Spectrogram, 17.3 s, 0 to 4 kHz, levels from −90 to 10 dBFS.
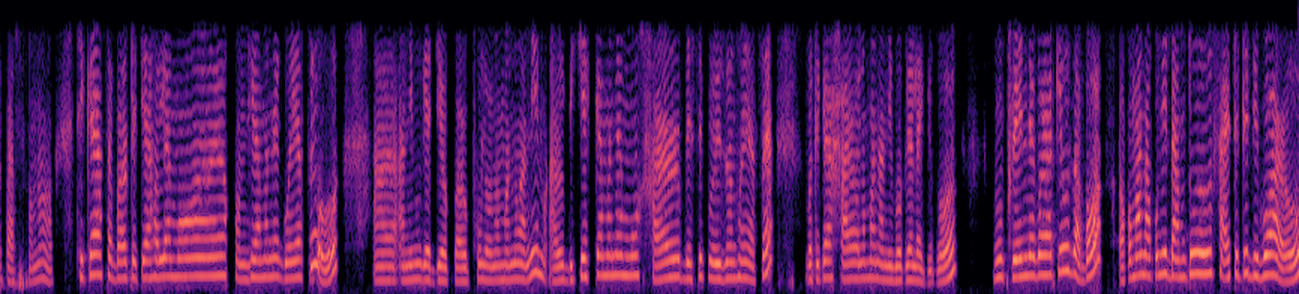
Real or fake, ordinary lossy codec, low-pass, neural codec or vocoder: fake; none; 3.6 kHz; codec, 16 kHz, 8 kbps, FreqCodec, smaller model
